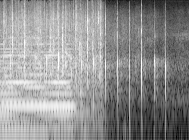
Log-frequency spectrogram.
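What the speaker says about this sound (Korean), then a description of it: "우리 성령님께 영광의 박수를." A church congregation's applause at a Sunday worship service breaks out as sustained music fades, settling into a few scattered, distinct claps that thin out and stop.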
